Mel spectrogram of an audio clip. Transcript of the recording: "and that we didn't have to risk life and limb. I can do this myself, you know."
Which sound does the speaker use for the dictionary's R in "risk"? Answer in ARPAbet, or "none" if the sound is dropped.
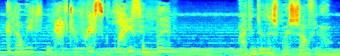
R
